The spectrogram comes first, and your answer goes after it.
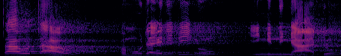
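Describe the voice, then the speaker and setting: A man's voice: high-pitched, animated, normal speed, bright, forceful tone. A man giving a humorous sermon, teasing and quizzing the audience. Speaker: preacher. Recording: echoey hall.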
